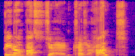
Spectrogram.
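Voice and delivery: high, loud dwarf voice; dwarf exclaiming. Acted. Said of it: "the dwarf exclaimed".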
